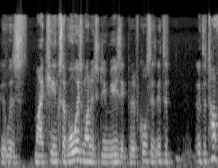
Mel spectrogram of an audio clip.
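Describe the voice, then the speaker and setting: A woman speaks in an Australian accent at a fairly low pitch. Her pace is fairly quick and her intonation fairly even. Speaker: singer and violinist. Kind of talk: interview. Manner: repeats words, halting.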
